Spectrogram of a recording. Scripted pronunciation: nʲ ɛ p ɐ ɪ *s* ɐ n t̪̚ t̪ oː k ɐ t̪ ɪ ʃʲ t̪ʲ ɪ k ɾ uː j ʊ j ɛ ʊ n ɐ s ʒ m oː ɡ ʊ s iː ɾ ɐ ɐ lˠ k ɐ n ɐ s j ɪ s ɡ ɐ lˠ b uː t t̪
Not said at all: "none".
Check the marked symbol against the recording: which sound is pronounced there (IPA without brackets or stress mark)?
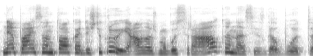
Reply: s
